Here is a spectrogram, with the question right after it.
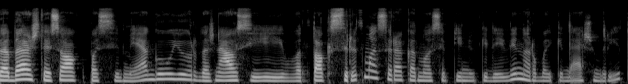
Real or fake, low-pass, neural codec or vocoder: real; 14.4 kHz; none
